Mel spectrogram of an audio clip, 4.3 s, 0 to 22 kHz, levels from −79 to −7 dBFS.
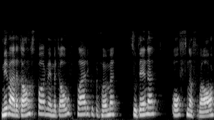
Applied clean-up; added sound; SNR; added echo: neural mask model DeepFilterNet 3.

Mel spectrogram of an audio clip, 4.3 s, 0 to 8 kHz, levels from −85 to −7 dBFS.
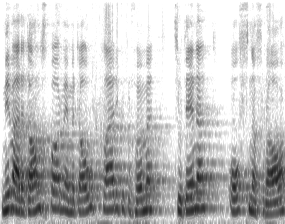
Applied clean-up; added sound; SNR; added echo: neural separator model SepFormer DNS4.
